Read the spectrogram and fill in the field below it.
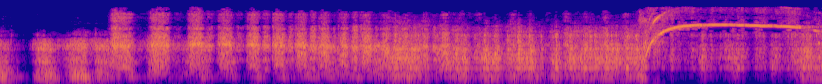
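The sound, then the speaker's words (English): An old Stutz Bearcat car engine cranks to life with a loud, rough, grinding rasp that chugs unevenly for several seconds, then breaks into a rising whine that settles into a steady, high-pitched squeal. “Listen to that bear cat motor.”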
